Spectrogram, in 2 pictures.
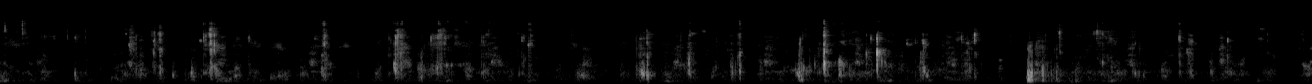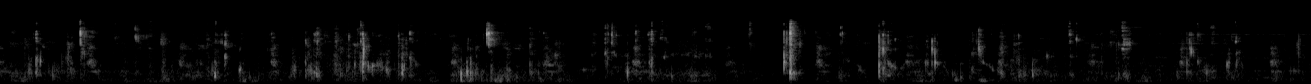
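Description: Close-miked chewing and biting of chicken in gravy, eaten by hand: a steady, irregular run of short mouth clicks and smacks.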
